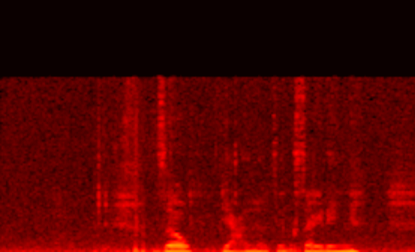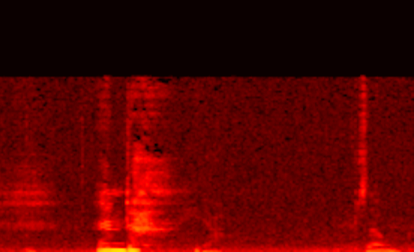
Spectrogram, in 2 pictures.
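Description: A young girl talks and shouts playfully close to the microphone.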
